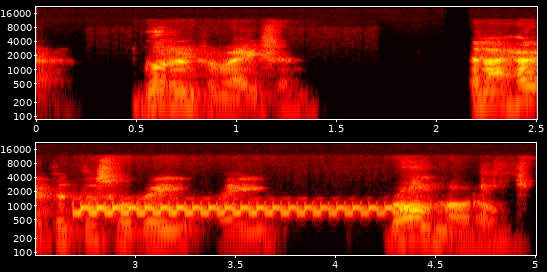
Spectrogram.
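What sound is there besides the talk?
telephone ringing during a talk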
